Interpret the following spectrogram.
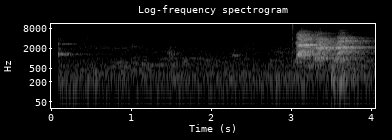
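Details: French Bulldog giving a single sharp, bright bark after about three seconds of near silence. The bark ends in a short, fading tail, with faint room noise underneath.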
